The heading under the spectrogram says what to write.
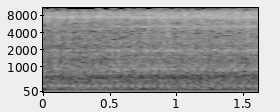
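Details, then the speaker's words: Toyota Kijang Super carburettor engine, warm after running a while following the air-leak repair: steady, even idle with a smooth low pulse and no hunting or stumbling; warm idle holding fine. "setelah kita pakai agak lama panas insyaah masih oke ya stasionernya"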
